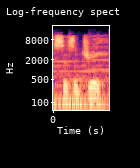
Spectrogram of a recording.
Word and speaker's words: syzygy: means yolk together and it's pronounced like sizzy G totality is the term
